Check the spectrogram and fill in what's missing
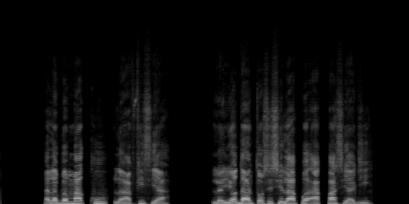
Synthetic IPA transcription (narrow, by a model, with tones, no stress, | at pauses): ɛ˦lɛ˨bɛ˦mã˦ku˦lɛ˨a˨fi˦si˨a˨ | lɛ˨jɔ˦d̪ã˨nt̪ɔ˨s̬i˦si˦la˦ɸɛ˦a˨k͡pa˦si˨a˨d͡ʑi˦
